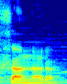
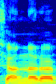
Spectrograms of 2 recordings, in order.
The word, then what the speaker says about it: Shannara: And finally, my latest pick, Terry Brooks' First King of Shannara. Now that's how I pronounce Shannara because it's Shannara, but if I'm wrong, you can correct me in the comments down below.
